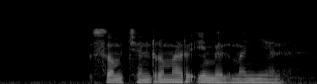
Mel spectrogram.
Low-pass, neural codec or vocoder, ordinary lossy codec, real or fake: 5.4 kHz; none; none; real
